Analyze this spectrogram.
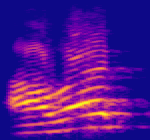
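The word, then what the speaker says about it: hour: दिया कि स्पेलिंग प ना मूल्यांकन करके उसके उच्चारण प मूल्यांकन करेंगे I have an आवर time I have an आवर time मेरे पास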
